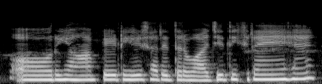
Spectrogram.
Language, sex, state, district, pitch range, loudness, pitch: Hindi, female, Uttar Pradesh, Shamli, 210-230 Hz, -11 LUFS, 220 Hz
